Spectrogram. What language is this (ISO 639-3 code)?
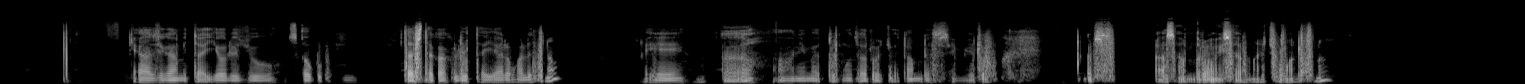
amh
